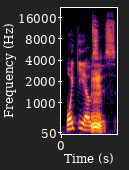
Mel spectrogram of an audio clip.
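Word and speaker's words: oikeiosis: and is not allowed oikiosis and according to the internet that is how it's pronounced I look tall enough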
